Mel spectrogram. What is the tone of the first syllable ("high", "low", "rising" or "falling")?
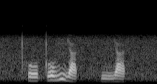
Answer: low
